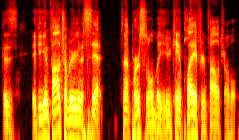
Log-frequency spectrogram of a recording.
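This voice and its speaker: A middle-aged man with a deep voice, a basketball coach and podcast host, talking in a relaxed, rambling, plain-spoken way. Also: fast talker, creaky, slightly rough, dry recording. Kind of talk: casual coaching Q&A call.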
